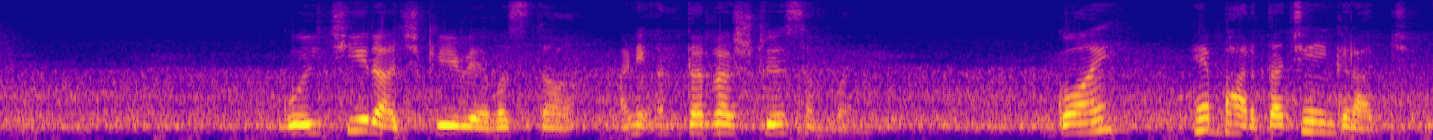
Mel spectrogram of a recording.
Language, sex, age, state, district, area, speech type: Goan Konkani, male, 18-30, Goa, Salcete, urban, spontaneous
